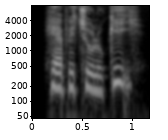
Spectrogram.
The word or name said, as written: herpetologi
